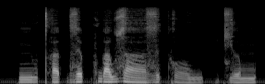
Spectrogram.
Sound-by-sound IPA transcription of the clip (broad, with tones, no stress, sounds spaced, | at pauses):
ɲ u˧˩ t̪ʰ a˨˩ t̚ z ɛ˦˥ p̚ k w a˨˦ w z a̤ː˨˩ z ə˦˥ t̚ k ɔ̤˨˩ w | t͡ɕ ə˧ m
